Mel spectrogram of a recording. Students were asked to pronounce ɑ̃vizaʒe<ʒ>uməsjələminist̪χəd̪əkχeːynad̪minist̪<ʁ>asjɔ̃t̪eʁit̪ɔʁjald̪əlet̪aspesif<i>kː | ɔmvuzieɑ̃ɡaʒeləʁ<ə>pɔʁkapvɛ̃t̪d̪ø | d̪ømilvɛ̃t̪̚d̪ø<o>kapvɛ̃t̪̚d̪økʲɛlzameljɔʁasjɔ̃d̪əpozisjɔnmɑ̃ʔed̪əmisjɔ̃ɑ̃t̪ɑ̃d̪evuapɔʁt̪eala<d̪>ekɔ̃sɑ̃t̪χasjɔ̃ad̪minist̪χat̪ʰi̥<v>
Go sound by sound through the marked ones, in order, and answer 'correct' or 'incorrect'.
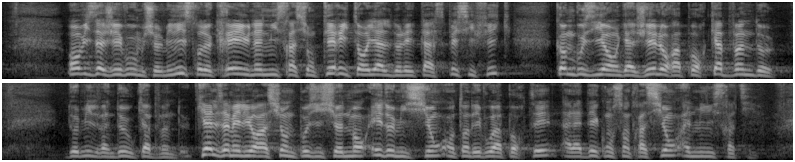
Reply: incorrect: v, incorrect: χ, correct, incorrect: a, incorrect: u, correct, correct

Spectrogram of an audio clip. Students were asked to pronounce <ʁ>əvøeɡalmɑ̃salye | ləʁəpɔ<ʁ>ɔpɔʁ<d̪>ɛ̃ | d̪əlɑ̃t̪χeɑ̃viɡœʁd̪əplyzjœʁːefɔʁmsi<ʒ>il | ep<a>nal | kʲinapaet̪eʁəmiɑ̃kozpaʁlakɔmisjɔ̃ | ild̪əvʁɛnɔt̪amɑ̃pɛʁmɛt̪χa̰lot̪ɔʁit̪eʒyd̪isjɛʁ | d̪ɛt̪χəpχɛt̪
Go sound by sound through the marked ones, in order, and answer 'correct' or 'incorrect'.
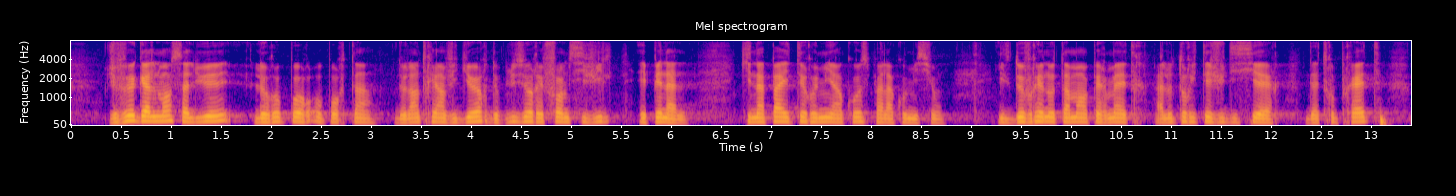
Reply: incorrect: ʒ, correct, incorrect: t̪, incorrect: v, incorrect: e

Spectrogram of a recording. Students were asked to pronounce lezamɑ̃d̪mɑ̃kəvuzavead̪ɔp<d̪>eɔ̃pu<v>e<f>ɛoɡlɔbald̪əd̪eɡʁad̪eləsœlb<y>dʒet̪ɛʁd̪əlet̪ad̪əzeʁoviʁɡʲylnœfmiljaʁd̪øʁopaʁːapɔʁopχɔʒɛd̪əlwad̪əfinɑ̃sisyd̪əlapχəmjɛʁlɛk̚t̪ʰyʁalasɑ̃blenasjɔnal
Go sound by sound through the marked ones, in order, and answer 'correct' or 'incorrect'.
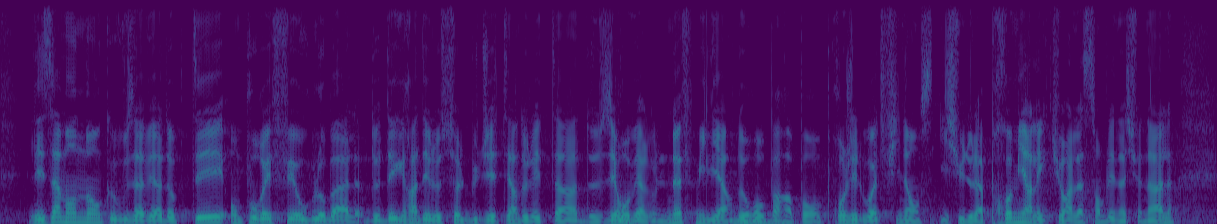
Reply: incorrect: t̪, incorrect: ʁ, correct, correct

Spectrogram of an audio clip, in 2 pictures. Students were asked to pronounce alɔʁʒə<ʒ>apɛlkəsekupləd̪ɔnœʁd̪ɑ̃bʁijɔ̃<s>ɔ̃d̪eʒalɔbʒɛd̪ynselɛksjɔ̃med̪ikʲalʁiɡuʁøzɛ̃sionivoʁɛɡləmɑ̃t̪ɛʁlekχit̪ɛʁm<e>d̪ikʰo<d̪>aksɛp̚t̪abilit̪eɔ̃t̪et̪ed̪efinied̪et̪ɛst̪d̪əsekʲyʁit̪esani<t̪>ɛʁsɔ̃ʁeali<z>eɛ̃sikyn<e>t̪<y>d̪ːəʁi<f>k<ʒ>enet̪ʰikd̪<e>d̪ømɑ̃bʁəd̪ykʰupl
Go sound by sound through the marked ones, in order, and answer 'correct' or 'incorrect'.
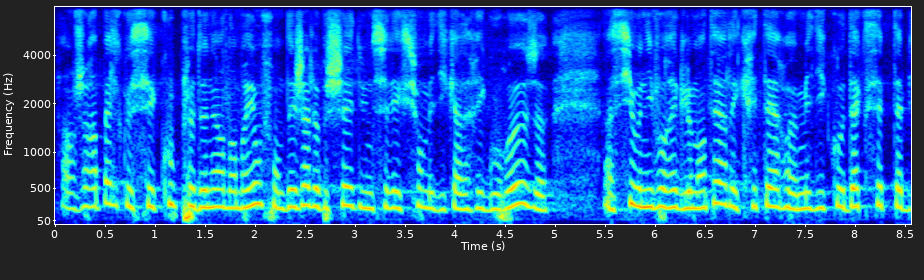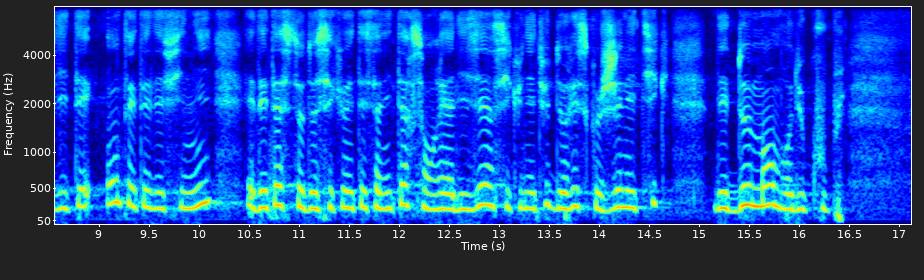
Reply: incorrect: ʁ, incorrect: f, correct, correct, correct, correct, correct, correct, incorrect: s, correct, correct

